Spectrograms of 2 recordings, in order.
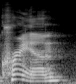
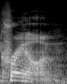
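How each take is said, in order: First: It is said as one syllable, like cran. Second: It is said as two syllables, cray-on. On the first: "I grew up saying crayon, like C R A N" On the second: "now I say crayon"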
